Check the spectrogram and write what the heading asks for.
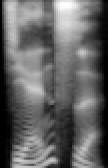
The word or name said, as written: jian1 chi2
